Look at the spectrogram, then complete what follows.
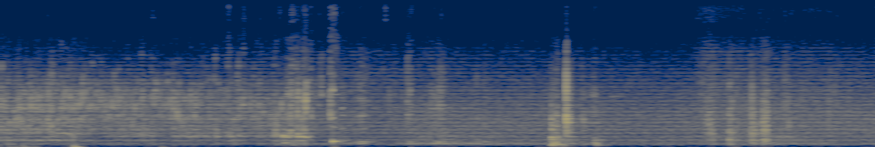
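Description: Water splashing and dripping as a soapy face is rinsed by hand. A soft wash of water fades over the first couple of seconds, followed by a few short splashes.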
